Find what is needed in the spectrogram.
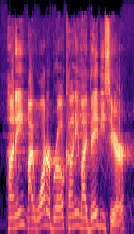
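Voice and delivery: a pregnant wife calling out in surprise; excited wife. Pretend. Pregnant wife calls husband.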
